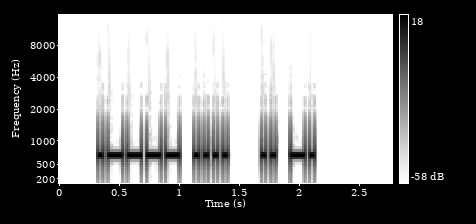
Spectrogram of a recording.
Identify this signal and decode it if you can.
Morse code, heard as a keyed tone, about 30 wpm, 700 Hz. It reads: 1H IN
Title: Winter Field Day Exchanges 30wpm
